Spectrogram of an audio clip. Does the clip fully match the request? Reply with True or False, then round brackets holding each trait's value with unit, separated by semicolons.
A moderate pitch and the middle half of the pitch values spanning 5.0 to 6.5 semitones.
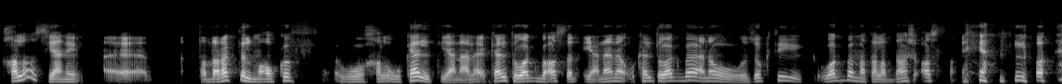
True (145 Hz; 5.6 semitones)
